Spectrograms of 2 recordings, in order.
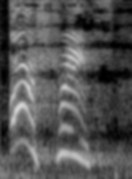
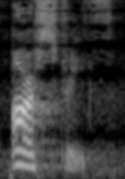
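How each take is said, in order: First: High, loud chant answer; yelled reply. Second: Said in the usual way. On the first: Acted. Answering a friend's chant in the march, yelling. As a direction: yell it right back to a comrade. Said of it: "And I yelled". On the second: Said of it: "a thousand people chanting".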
